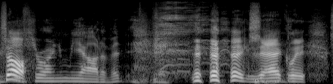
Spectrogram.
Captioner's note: chuckles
